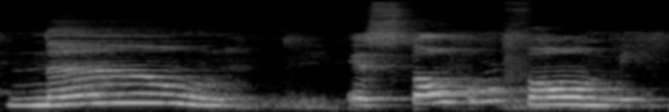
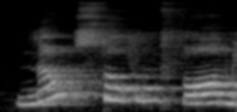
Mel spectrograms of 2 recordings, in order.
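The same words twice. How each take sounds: First: There is a pause right after não. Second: It is said without a pause after não. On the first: The speaker answers no to something else and is hungry. "Quando eu coloco a vírgula, eu já afirmo" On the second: The speaker is not hungry. "quando eu retiro a vírgula"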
